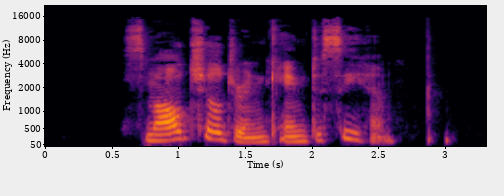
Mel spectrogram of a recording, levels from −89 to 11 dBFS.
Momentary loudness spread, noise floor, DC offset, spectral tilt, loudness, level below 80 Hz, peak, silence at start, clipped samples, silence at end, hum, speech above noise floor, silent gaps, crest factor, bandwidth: 21 LU; -88 dBFS; under 0.1%; -3.5 dB/octave; -20 LUFS; -68 dBFS; -2 dBFS; 0.6 s; under 0.1%; 0.4 s; none; 68 dB; none; 20 dB; 15.5 kHz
